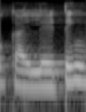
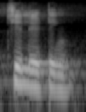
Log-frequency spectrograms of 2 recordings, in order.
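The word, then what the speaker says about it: chelating: कई लोग इसको काइलेटिंग बोलते हैं, कई लोग इसको चिलेटिंग बोलते हैं, ठीक है, बट एक्चुअल जो प्रोनाउंसिएशन है दैट इज़ चिलेटिंग, ठीक है।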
